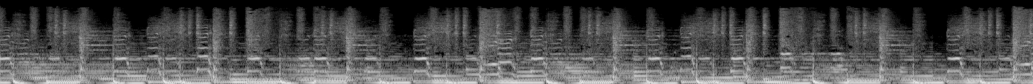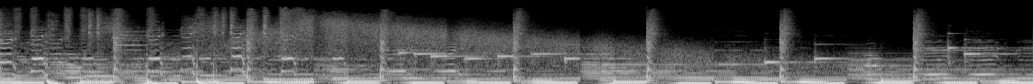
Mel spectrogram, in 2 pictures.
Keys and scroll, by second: 15.0-18.8 typing, 19.0 Return, 20.5 BackSpace.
